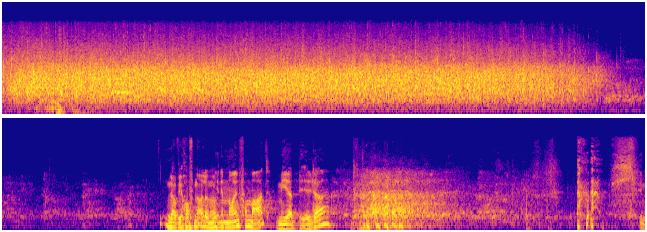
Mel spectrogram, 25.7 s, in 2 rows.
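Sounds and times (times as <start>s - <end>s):
audience applause: 0.0s - 12.4s
speech: 16.2s - 21.1s
laughter: 19.6s - 23.6s, 24.3s - 25.0s.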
